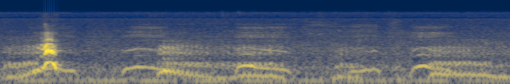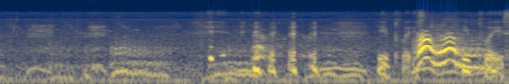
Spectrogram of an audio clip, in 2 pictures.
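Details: Bailey the Beagle in rough play with his Poppa: a series of low, rumbling growls in short bursts, building into louder barks and yips at the end, over a faint steady hum.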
